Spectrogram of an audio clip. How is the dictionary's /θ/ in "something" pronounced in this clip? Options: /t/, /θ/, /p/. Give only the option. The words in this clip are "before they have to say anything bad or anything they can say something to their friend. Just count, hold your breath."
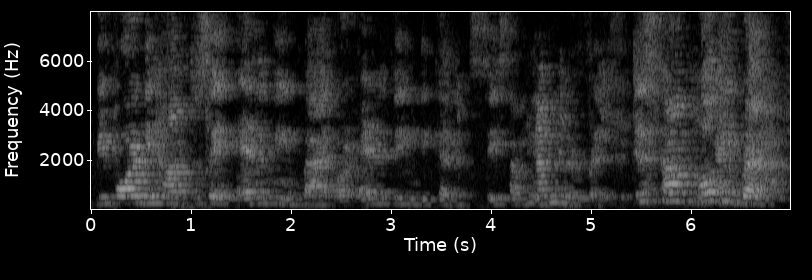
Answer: /t/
